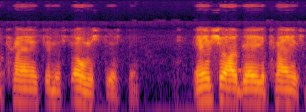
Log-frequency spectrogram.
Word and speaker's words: Enshar: His name is spelled EN.SHAR. It's spelled just like UnCONPromeyezed, but it's Enshar with an E.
